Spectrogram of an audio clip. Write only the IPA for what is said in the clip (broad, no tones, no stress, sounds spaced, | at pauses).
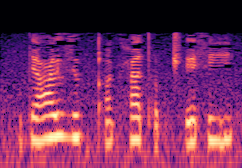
t ɛ ʕ ɯ l z ɯ k qʼ ã k ħ a tʼ ʌ p t͡ʃʼ e s i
